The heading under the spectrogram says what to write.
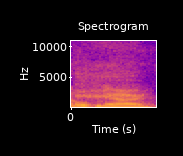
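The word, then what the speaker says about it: OpenAIRE: Das ist A-I-R-E. – Ja, aber das, ja, das, genau. Das spricht man immer noch R aus. – Das spricht man immer R aus. Okay. Aber gut. Das heißt dann Open Air.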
